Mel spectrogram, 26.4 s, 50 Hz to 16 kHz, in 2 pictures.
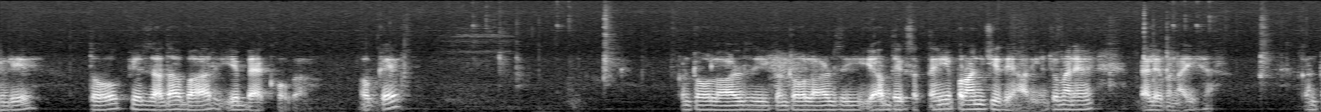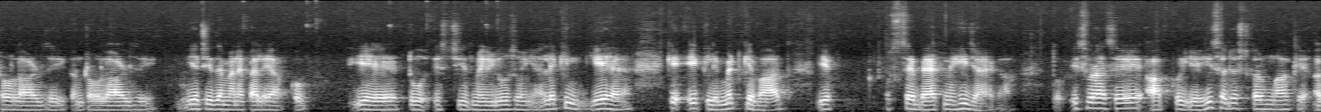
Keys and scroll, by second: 0.7 ctrl+alt+z, 1.3 ctrl+alt+z, 1.7 ctrl+alt+z, 2.3 ctrl+alt+z, 5.3 ctrl+alt+z, 5.9 ctrl+alt+z, 6.5 ctrl+alt+z, 6.9 ctrl+alt+z, 8.0 ctrl+alt+z, 9.0 ctrl+alt+z, 11.6 ctrl+alt+z, 12.3 ctrl+alt+z, 21.1 ctrl+alt+z, 22.3 ctrl+alt+z, 25.3 ctrl+space, 25.8 ctrl+space.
